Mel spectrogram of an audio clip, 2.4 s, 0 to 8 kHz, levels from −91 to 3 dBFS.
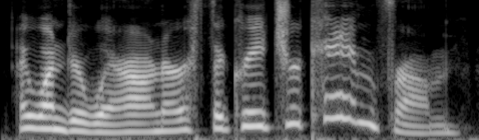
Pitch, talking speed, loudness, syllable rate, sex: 245 Hz, 225 wpm, -19 LUFS, 6.7 syllables/s, female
